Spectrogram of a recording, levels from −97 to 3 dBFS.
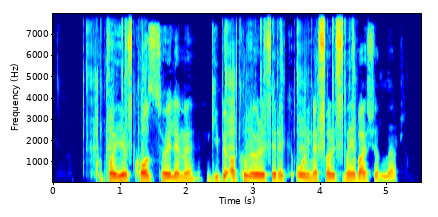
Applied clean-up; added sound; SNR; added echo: neural mask model RNNoise.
